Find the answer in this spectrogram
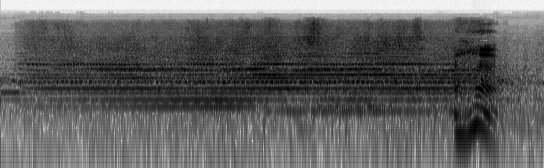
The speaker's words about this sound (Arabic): هذا صوت القطار، إنه قريب جدا، سوف يتوقف هنا. علينا أن نكون جاهزين.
